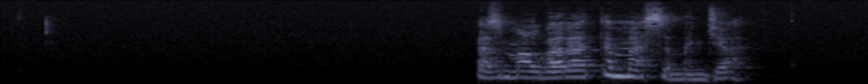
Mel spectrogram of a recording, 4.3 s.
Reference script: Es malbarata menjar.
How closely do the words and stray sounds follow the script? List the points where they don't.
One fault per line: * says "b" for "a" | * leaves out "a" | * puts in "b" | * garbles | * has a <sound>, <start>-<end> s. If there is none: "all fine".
* puts in "massa"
